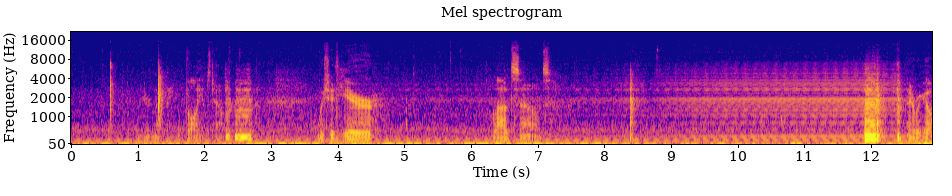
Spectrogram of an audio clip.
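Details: Canadian Marconi Model 93 tube radio, mains-plugged though labelled battery operated, probed around the antenna coil terminals during troubleshooting. A steady low hum with several even-pitched tones, broken by probe clicks, sits where program sound should be. Finding: mains hum in the audio path.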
